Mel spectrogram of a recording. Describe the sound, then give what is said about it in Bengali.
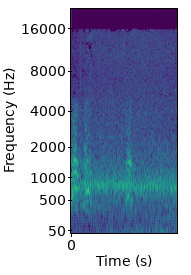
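A large black shaggy dog barks in a few short, mid-pitched bursts spaced apart over a low, steady background. “বাড়ি থেকে একটা বিশাল বড় কালো লোমশ কুকুর এগিয়ে এলো। রামায় দেখতে পেয়ে পরিত্রাহী চিৎকার জুড়ে দিল।”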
